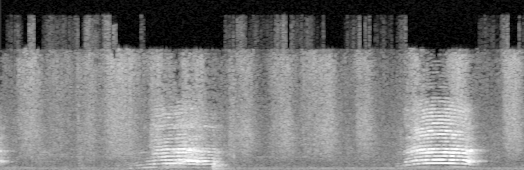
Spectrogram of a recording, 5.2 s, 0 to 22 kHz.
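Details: Mother goat and newborn kid in a farm shed in Himi, Japan, 9 March 2019; two drawn-out, wavering bleats roughly two seconds apart over a steady low electrical hum.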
